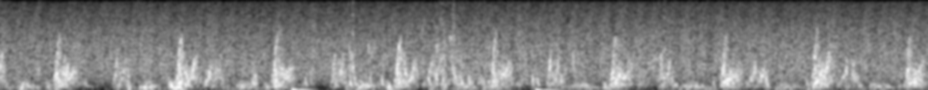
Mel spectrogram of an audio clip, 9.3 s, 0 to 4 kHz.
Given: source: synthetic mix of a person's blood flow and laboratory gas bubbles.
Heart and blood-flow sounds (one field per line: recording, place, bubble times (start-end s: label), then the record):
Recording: Doppler ultrasound of blood flow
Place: precordium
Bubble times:
1.78-1.93 s: bubbles
1.97-2.11 s: bubbles
2.48-2.63 s: bubbles
2.75-2.83 s: bubbles
3.04-3.15 s: bubbles
3.48-3.74 s: bubbles
3.76-3.87 s: bubbles
3.98-4.01 s: bubbles
4.27-4.92 s: bubbles
5.21-5.81 s: bubbles
6.12-6.74 s: bubbles
From the record:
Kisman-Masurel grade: 232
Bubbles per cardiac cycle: several, 3 to 8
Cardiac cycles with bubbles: 50 to 99%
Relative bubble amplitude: moderate (0.250 to 0.450)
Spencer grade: 3 (all of the cardiac periods contain showers or single bubble signals, but not dominating or overriding the cardiac motion signals)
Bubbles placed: anywhere in the cardiac cycle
